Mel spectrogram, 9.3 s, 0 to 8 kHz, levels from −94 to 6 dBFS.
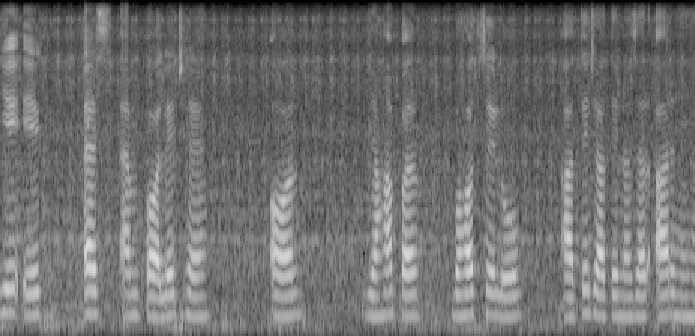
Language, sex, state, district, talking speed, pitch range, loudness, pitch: Hindi, female, Uttar Pradesh, Lucknow, 110 wpm, 180-195 Hz, -17 LUFS, 185 Hz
